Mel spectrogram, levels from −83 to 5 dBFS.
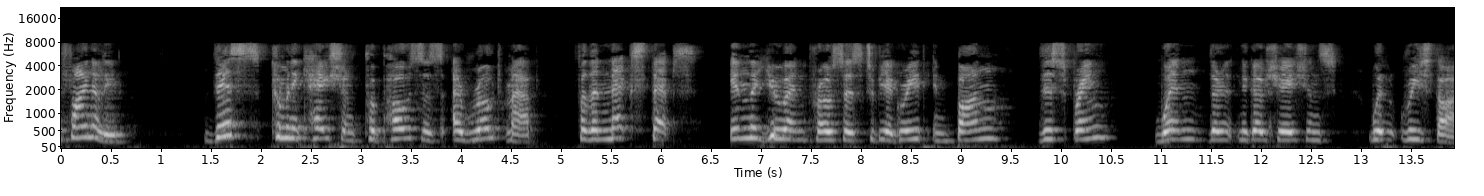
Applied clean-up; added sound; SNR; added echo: neural mask model DeepFilterNet 3.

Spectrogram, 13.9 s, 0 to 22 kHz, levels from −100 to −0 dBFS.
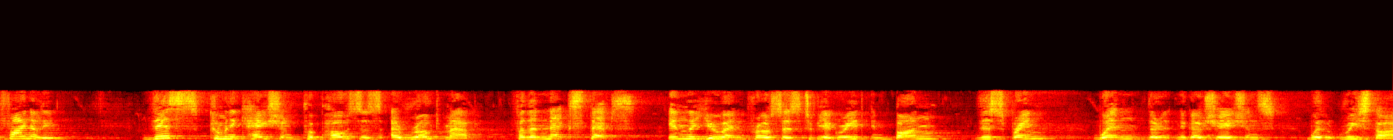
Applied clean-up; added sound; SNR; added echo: neural separator model SepFormer DNS4.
